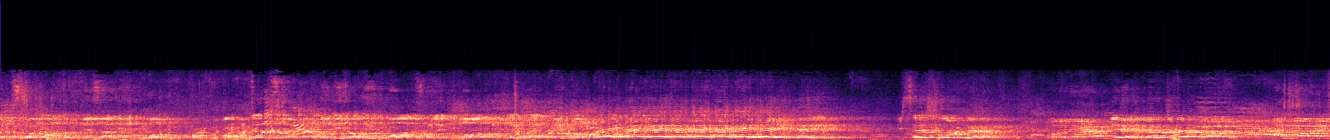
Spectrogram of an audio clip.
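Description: A crowd chatters and calls out in a large echoing gym.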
